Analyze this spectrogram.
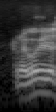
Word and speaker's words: Reboiras: Te pido que me corrijas si pronuncio mal tu apellido. ¿Es Reboiras? Reboiras está bien.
